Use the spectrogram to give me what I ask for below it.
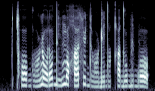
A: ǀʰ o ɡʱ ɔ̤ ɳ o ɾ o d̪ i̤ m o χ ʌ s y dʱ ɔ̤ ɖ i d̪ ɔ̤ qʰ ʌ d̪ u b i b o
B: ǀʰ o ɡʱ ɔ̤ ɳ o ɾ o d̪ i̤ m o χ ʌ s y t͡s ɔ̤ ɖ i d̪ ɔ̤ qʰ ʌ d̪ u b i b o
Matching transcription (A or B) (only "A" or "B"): A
